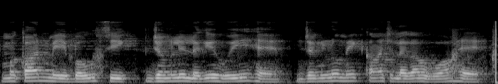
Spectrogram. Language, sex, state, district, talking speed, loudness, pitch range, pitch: Hindi, male, Uttar Pradesh, Shamli, 170 wpm, -24 LUFS, 135-150 Hz, 145 Hz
